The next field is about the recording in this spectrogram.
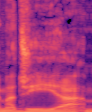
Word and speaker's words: magia: Rieccoci in diretta 12 e 6 minuti sulle note della nuova canzone di Alvaro Soler, Magia, che si ripeto si scrive magia, ma in spagnolo si pronuncia magia.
